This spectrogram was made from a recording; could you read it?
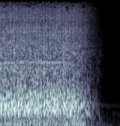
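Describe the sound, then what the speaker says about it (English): A serger stitches fabric for a toddler maxi dress, a steady, fast, loud mechanical whir running close by for about two seconds before slowing and stopping. "It's just a lot quicker to do it on a serger."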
